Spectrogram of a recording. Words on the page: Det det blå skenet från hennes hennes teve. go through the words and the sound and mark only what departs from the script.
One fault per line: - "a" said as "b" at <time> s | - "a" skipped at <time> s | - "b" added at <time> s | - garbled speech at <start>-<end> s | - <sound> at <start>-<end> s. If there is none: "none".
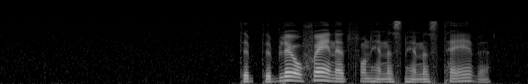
none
